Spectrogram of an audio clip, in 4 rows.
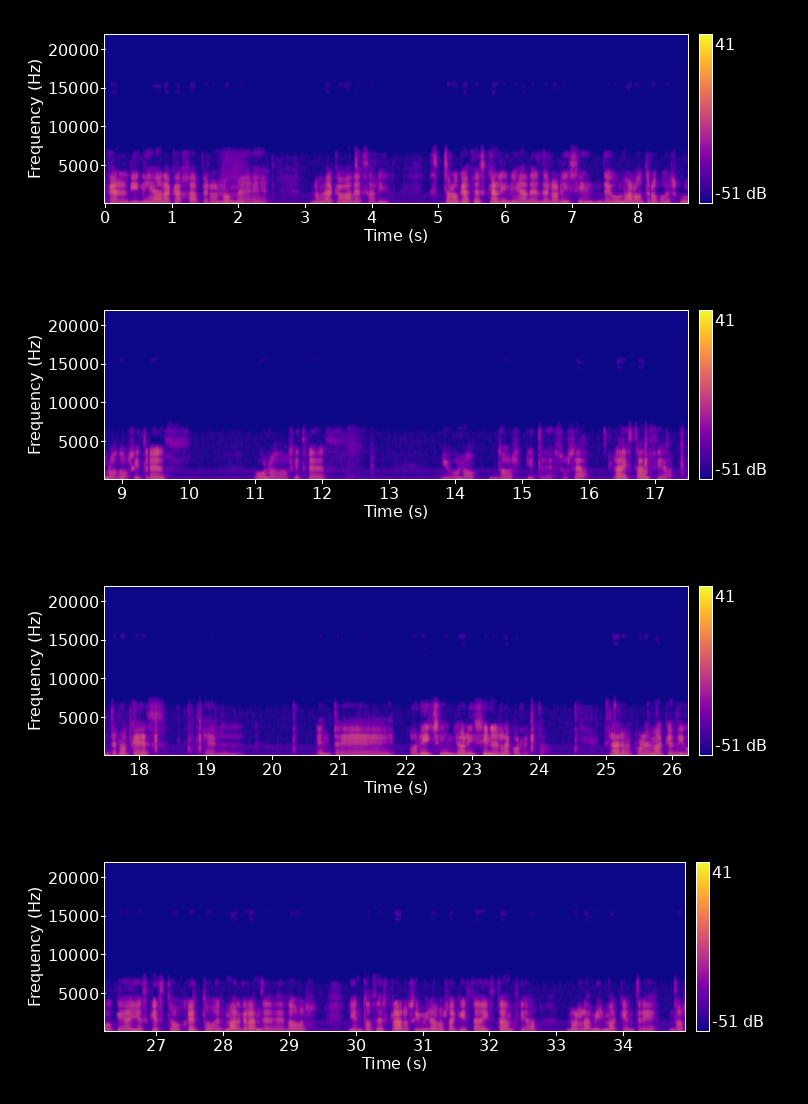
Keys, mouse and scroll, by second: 16.8-17.9 middle drag, 18.2-18.8 shift+middle drag, 19.0-20.3 middle drag, 23.9 middle click, 25.8 KP_1.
